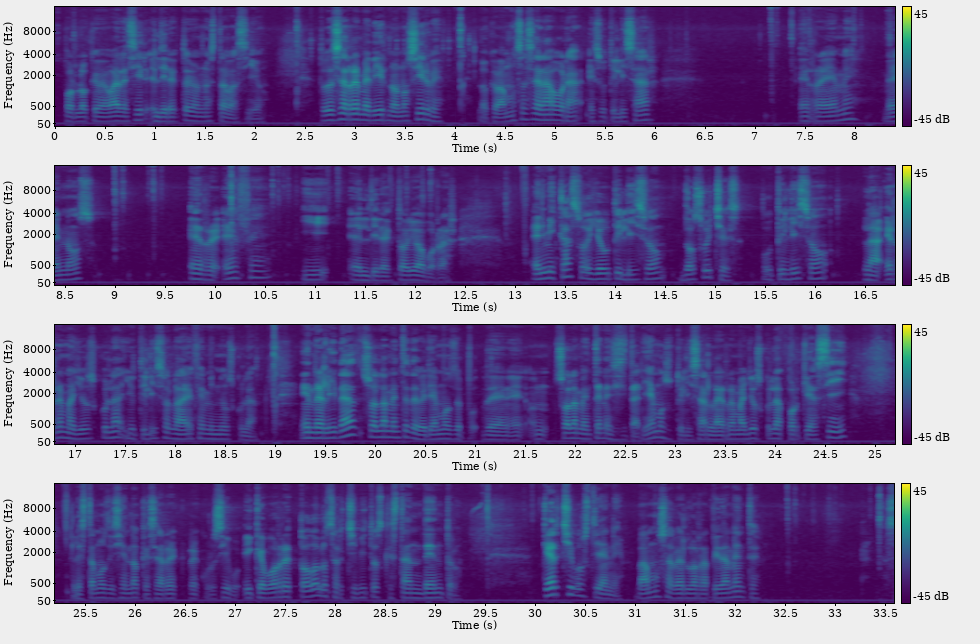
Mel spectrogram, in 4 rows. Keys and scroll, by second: 7.0-12.9 typing, 32.6 ctrl+u.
